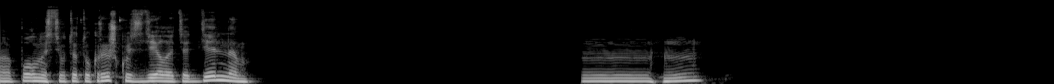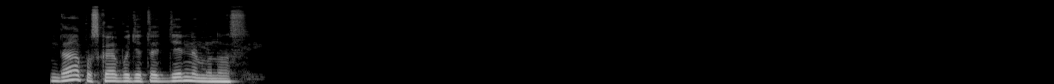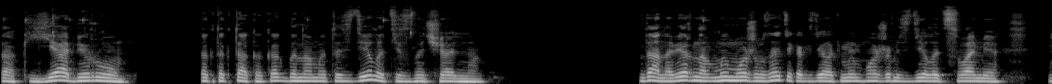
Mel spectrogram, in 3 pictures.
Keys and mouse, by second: 19.8 shift+middle click, 20.2 alt+middle click, 21.0 shift+middle click, 21.7 shift+middle click, 24.0 middle click, 25.3-26.9 shift+middle drag, 27.5 shift+middle click.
